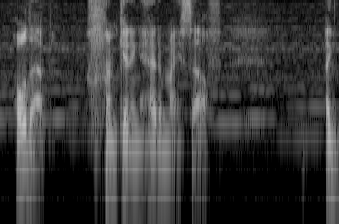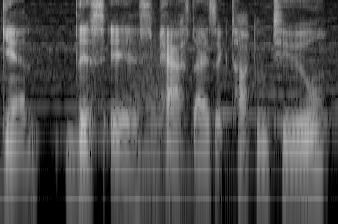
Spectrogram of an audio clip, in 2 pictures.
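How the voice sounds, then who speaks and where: Man, podcast host, game master, casual delivery, medium pitch, background music. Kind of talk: casual show introduction and tabletop game narration.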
